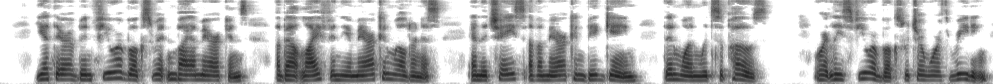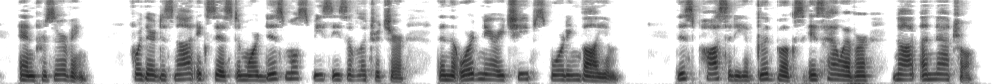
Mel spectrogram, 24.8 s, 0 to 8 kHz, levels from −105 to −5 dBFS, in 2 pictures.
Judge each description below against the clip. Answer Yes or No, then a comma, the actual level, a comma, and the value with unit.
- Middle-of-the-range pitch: Yes, medium, 165 Hz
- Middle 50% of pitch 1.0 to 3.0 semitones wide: Yes, average, 2.7 semitones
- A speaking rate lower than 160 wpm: Yes, average, 150 wpm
